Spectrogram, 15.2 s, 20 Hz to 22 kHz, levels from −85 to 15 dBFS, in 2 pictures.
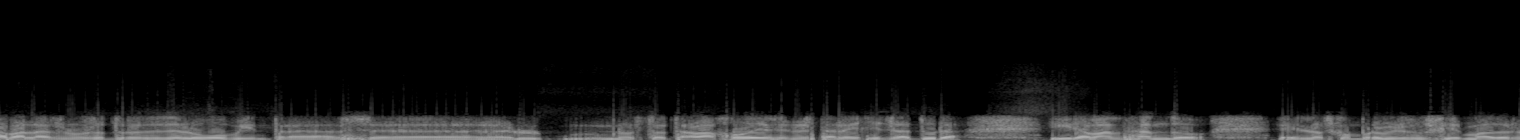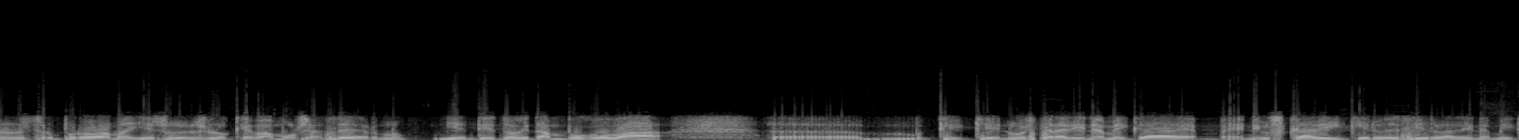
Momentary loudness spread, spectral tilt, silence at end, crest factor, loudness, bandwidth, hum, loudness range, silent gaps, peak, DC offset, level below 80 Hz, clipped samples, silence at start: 6 LU; -7.5 dB/octave; 0 s; 12 dB; -25 LUFS; 7.4 kHz; none; 1 LU; none; -12 dBFS; under 0.1%; -54 dBFS; under 0.1%; 0 s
